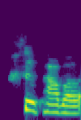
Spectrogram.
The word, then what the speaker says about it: CPOMA: Sapamo. Supamo.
